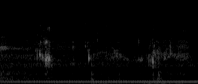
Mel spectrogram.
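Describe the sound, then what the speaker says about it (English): Someone bites into a large Van Holten's hot pickle: a crisp crunch, then a couple of softer chewing bites, close and fairly quiet over a steady low hum. "Munching on a huge pickle."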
